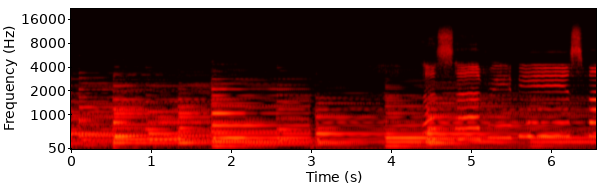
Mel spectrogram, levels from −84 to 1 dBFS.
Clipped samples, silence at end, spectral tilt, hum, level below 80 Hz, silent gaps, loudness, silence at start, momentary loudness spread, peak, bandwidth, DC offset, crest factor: under 0.1%; 0 s; -4.5 dB/octave; none; -74 dBFS; none; -44 LUFS; 0 s; 7 LU; -28 dBFS; 18.5 kHz; under 0.1%; 16 dB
